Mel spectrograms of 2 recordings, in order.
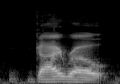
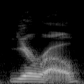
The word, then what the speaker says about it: gyro: Every time I hear you say gyro kit, I I cringe. It is pronounced euro hehe.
